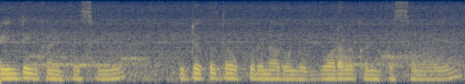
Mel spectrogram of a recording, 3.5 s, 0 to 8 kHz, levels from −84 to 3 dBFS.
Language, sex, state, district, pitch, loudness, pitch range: Telugu, male, Andhra Pradesh, Srikakulam, 125 Hz, -17 LUFS, 115-135 Hz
